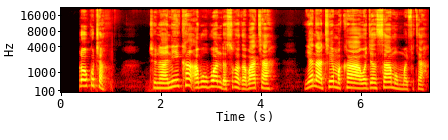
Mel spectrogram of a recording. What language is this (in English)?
Hausa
